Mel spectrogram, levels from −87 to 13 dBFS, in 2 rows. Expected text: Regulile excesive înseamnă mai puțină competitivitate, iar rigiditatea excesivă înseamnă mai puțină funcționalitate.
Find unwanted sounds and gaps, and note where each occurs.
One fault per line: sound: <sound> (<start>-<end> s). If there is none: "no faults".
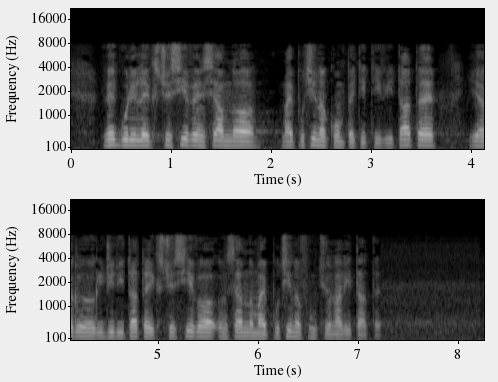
no faults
